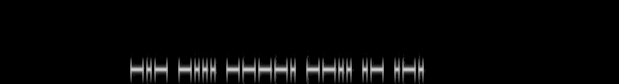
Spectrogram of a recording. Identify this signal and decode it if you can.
Morse code, heard as a keyed tone, about 32 wpm, 700 Hz. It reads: KB9ZAR
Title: USA Call Signs - 6 Characters - Repeated 3x - 30wpm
